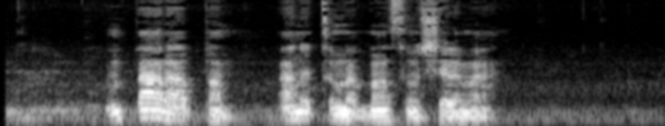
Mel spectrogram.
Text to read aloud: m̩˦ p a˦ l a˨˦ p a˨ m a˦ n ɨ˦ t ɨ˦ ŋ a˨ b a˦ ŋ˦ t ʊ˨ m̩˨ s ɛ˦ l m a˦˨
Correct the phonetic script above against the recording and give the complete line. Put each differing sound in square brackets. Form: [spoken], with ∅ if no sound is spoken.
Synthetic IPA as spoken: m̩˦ p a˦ [ɾ] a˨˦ p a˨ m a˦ n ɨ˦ t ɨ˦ [m] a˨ b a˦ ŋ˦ [s] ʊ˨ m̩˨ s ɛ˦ [ɾ] m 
